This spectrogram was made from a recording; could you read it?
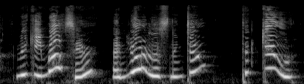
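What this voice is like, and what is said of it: Mickey Mouse cartoon character impression. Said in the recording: “What a voice! ... that Mickey Mouse ... listener voice impersonation”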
